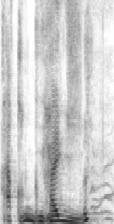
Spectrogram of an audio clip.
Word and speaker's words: hygge: Because I believe the way it's pronounced is misleading. – It's H-Y-G-G-E, which to me reads hygge. Hygge. – But it's hygge.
